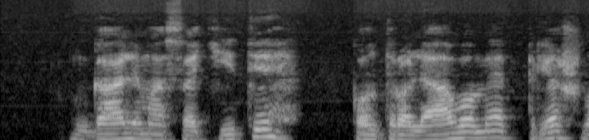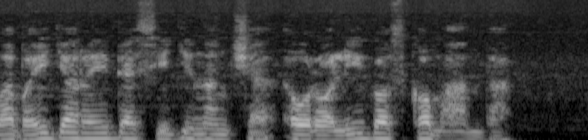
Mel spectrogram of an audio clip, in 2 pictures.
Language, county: Lithuanian, Panevėžys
